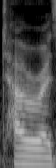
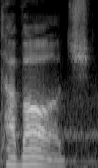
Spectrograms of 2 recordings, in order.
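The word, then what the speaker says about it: Tavares: the other day that terrarez is actually pronounced tavage because it's like portuguese which is very interesting and everyone's been pronouncing it wrong and i feel bad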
